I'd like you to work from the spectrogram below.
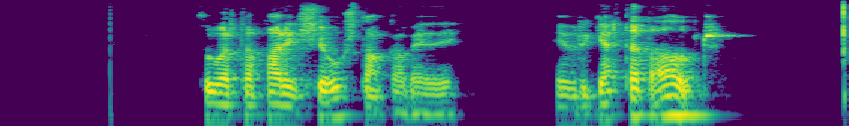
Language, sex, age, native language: Icelandic, male, 50-59, Icelandic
